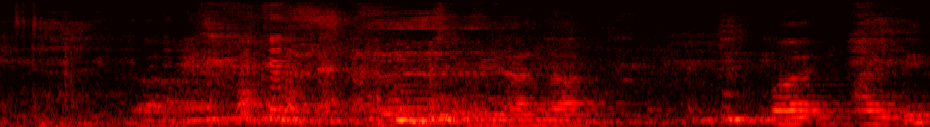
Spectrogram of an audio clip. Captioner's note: laughter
